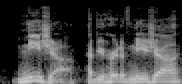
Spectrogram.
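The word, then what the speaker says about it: 哪吒: right now is um I'm gonna say the Americanized version of the name, not um I I we had guests in the podcast to tell us how to say it correctly uh in in Chinese. Uh but like I I can't do it. Uh so it is uh Nija.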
